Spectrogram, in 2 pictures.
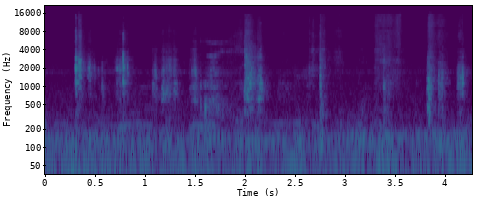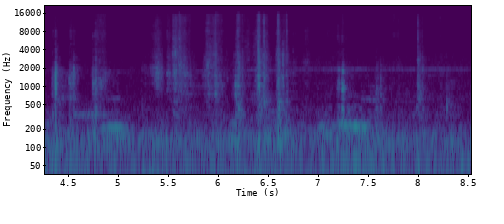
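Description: Faint, scattered rustles and light taps of cardstock being handled and picked up, over a low steady room hum.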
